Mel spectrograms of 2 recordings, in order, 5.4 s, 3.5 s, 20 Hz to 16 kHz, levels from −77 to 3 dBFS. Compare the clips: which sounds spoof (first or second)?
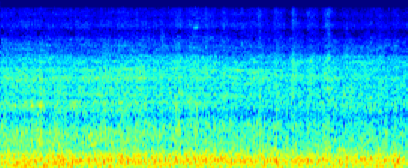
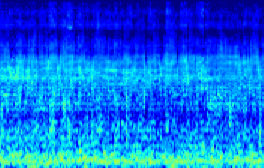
second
